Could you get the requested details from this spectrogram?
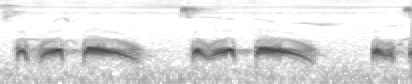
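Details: Close spotted dove decoy call meant to attract wild doves, a short note followed by a rising coo and a long falling coo, repeated twice, with a tiny high chirp in the background.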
